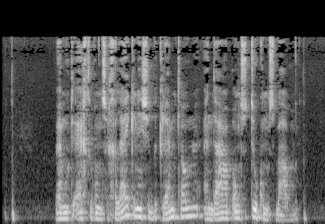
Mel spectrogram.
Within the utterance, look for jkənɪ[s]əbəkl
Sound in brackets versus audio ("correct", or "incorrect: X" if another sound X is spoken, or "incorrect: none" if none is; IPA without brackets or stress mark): correct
